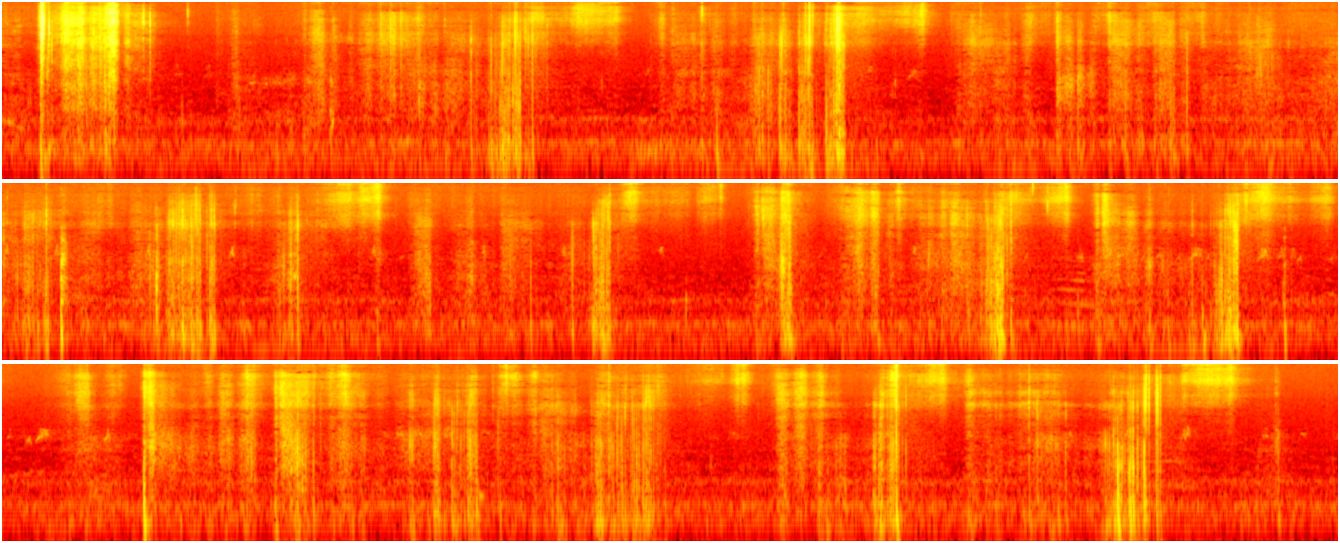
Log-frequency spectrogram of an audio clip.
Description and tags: sound made excavating with a stick on the sand of a dune, along with noise of plants being uprooted / sonido producido al escarbar con un palo en la arena de una duna, y ruido de plantas al ser arrancadas
earth, excavation, field-recording, nature, sand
